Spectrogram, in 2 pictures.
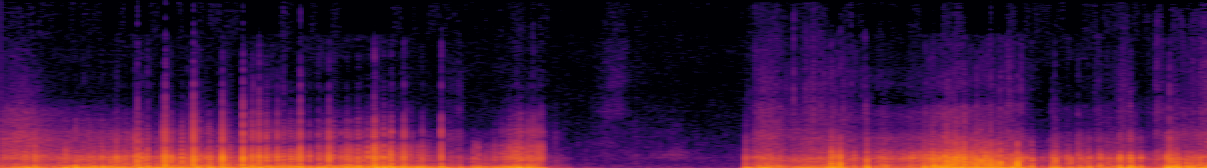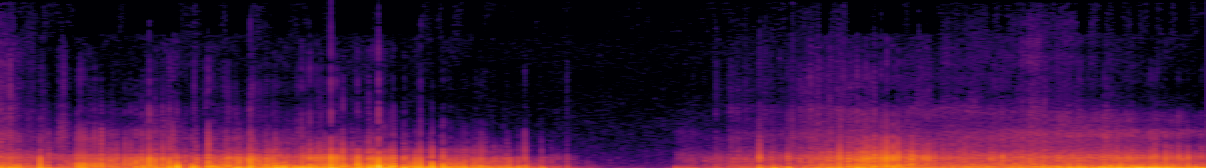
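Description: A thin, flexible rainbow glitter foam craft sheet is held up and scratched with fingertips and long nails, making dense, crackly, rustling scratches with a heavy low-end rumble. The scratching comes in three sustained stretches, separated by two brief silences.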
